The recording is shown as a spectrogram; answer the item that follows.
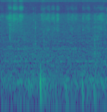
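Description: Faint strokes of a marker pen writing on a whiteboard, with two light ticks.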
